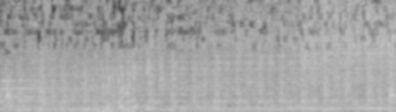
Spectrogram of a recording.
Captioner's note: liquid shifts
